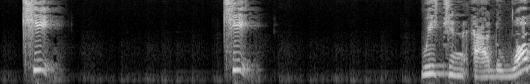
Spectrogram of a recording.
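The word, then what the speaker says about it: 木: By itself, we pronounce it ki, which means tree. Ki.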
